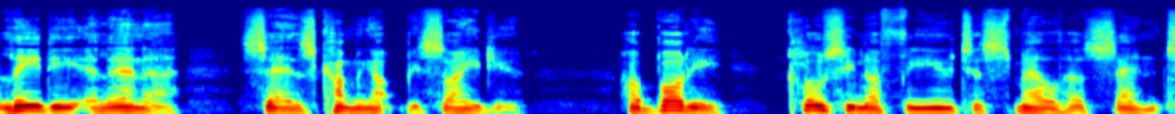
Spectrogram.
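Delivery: ordinary delivery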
